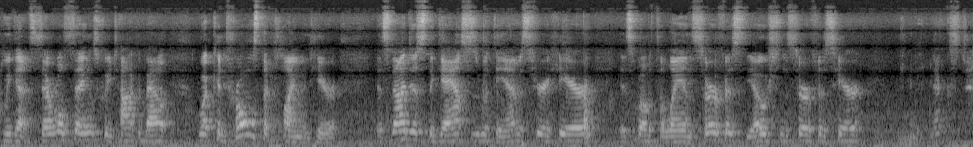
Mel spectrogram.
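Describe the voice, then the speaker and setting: A man's voice: a little high, normal speed. Man lecturing in a roomy hall. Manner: casual, repeats "here" constantly, many restarts. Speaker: guest speaker on climate science. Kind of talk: live public lecture to a small audience. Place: meeting room with a live audience. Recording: roomy, distant mic with background noise.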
